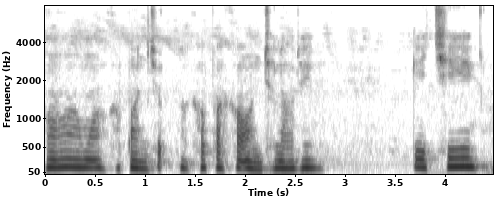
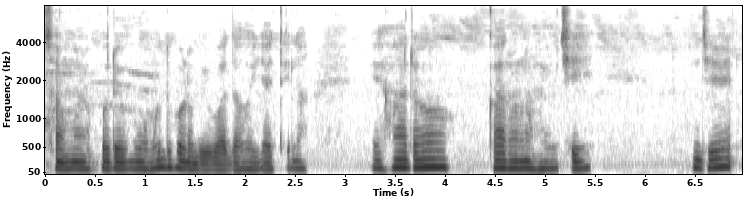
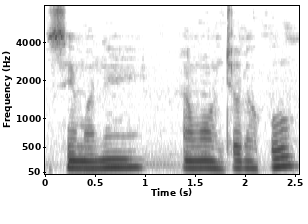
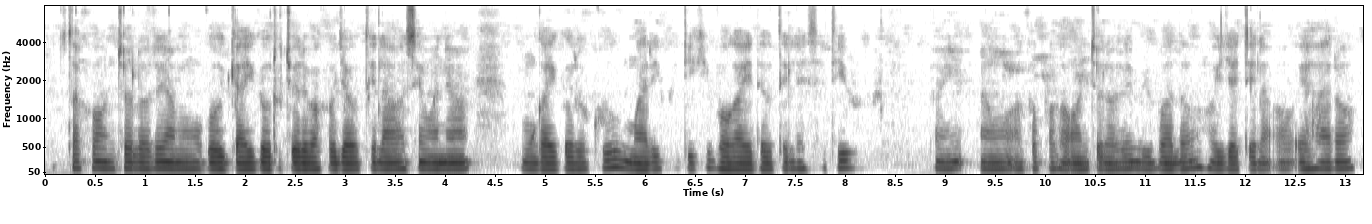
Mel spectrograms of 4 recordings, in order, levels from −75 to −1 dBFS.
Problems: none marked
